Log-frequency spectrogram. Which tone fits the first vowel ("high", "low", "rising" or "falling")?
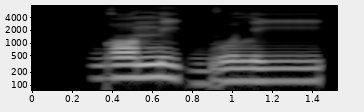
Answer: high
